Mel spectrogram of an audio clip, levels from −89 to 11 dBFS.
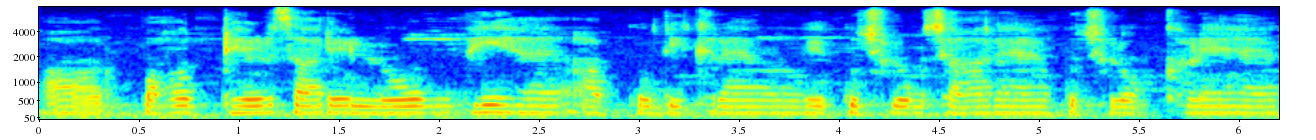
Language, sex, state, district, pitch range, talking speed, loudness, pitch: Hindi, female, Uttar Pradesh, Muzaffarnagar, 170-180 Hz, 195 wpm, -19 LUFS, 175 Hz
